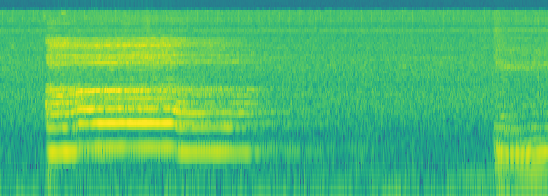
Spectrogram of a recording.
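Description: A woman sings long held notes through a microphone.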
